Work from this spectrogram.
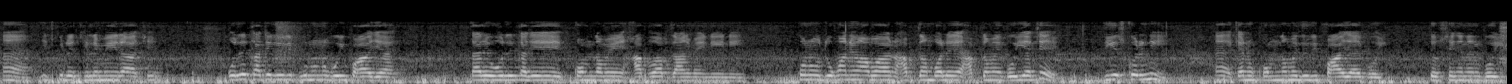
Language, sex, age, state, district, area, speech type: Bengali, male, 45-60, West Bengal, South 24 Parganas, urban, spontaneous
